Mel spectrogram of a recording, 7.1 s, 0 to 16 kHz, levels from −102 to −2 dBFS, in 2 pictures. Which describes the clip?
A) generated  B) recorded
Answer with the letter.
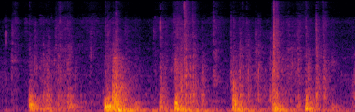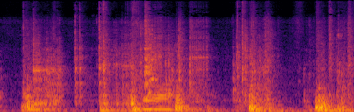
B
